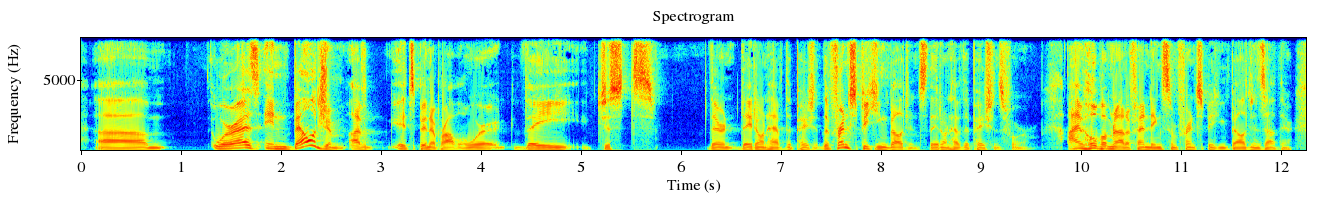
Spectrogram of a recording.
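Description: In a very clean recording with a silent background, a man with a Midwestern US accent speaks at a moderate pace, fairly low in pitch with ordinary pitch variation. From Iceland. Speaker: songwriter and podcaster. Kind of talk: casual interview chat.

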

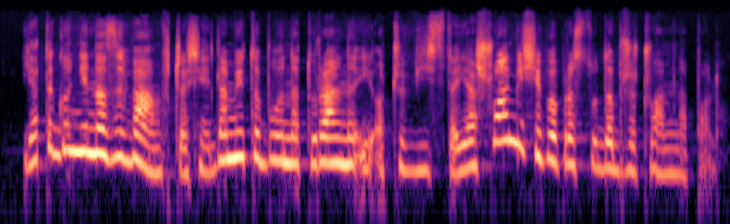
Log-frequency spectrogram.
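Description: A woman speaks in a normal speaking voice at a fairly high pitch with lively intonation, on a very clean recording with a silent background and a dry, close sound with no echo. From Poland, Warmia-Masuria region, later Germany. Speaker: sworn translator and foundation founder. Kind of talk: reportage interview.

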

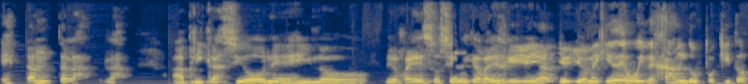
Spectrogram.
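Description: With music in the background, the speaker keeps a moderate pace and fairly even intonation. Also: man. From Chile, Santiago. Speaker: singer-songwriter. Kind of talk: interview. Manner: halting, many repetitions.

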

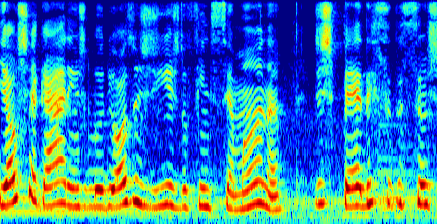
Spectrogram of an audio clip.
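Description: Over noticeable background noise, a woman with a high pitch talks at a fairly slow pace. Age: 50s. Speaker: fashion designer and style consultant. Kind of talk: reading aloud.

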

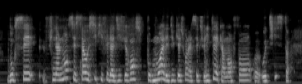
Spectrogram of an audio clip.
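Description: A woman's fairly high voice at a fairly quick pace, with ordinary pitch variation and music in the background. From France. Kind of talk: radio panel discussion.

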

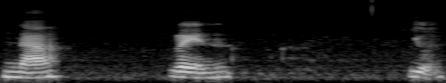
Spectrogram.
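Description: A woman's voice with monotone, flat intonation. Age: 30s. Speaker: podcast co-host. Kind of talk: casual chat.

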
